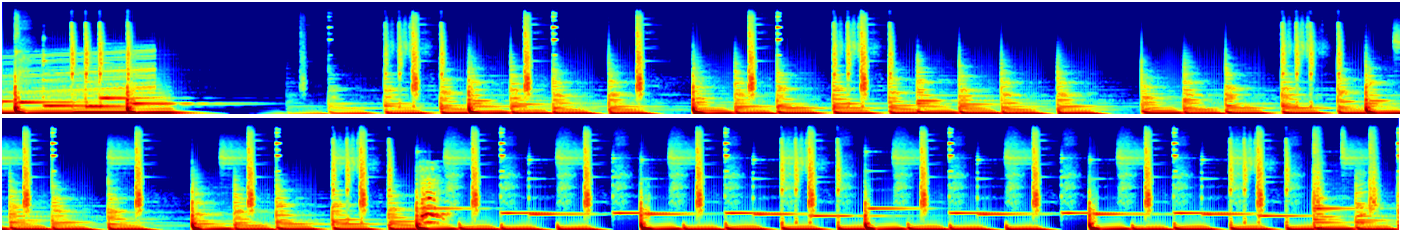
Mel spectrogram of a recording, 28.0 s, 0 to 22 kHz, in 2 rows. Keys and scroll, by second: 20.7 ctrl+d, 21.3 ctrl+alt+d.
